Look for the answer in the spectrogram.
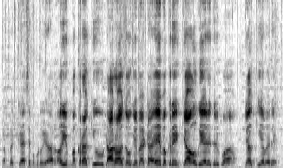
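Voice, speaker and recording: A man giving playful gameplay commentary, excitable and joking, with frequent exclamations. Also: sits high, brisk, faint music behind. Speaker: gamer.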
